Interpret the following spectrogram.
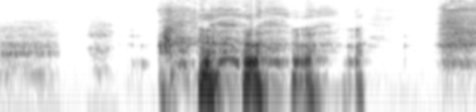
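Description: A man laughing: a breathy exhale, then a second of short, choppy bursts of laughter.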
